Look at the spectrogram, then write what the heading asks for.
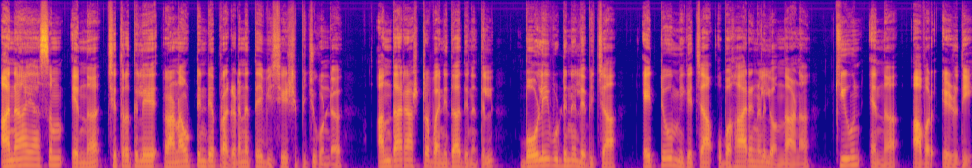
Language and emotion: Malayalam, neutral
